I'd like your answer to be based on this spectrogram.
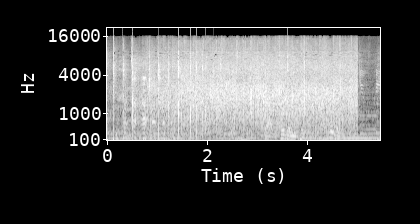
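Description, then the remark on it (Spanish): Dense, sustained applause from a group on the program Hoy en Día, welcoming a guest in the booth, many overlapping claps forming a steady wash of noise for about five seconds before stopping abruptly, with voices murmuring and calling out underneath. “¡Aplausos!”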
